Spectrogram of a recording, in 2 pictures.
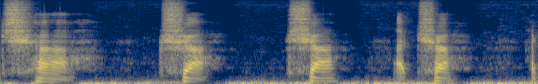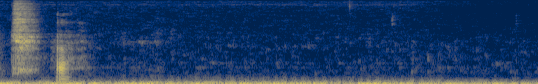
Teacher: Aspirated affricate, or aspirated sibilant affricate consonant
